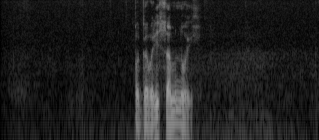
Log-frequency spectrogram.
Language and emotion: Russian, neutral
